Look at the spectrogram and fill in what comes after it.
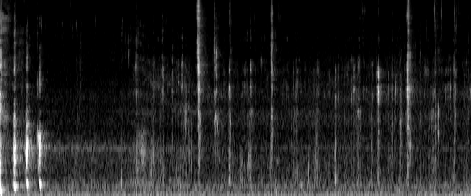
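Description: A person biting into and chewing teriyaki chicken, with irregular wet mouth clicks throughout. There are a few short hums in the first second.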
